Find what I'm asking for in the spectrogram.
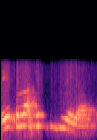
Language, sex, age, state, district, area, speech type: Hindi, female, 30-45, Bihar, Samastipur, rural, conversation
